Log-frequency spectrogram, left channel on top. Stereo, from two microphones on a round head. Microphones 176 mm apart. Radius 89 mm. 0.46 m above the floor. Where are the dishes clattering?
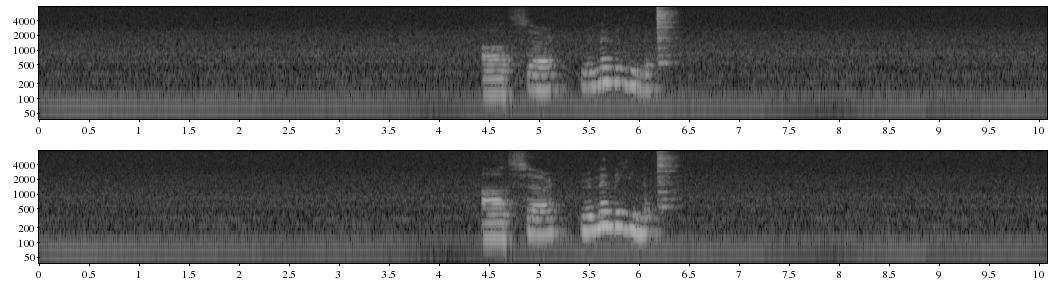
65° left (ahead or behind), 2 m.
